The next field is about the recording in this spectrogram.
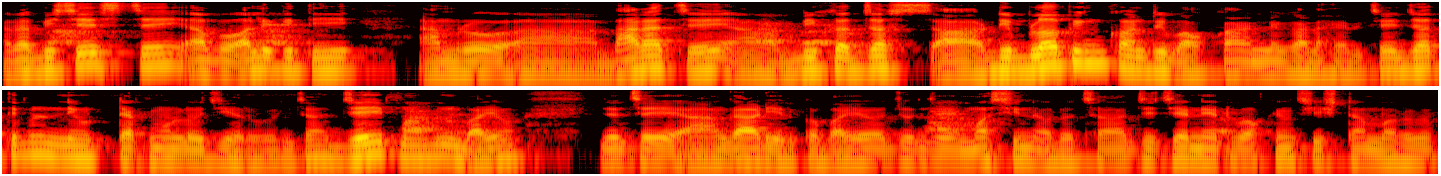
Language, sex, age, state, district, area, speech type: Nepali, male, 30-45, West Bengal, Kalimpong, rural, spontaneous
